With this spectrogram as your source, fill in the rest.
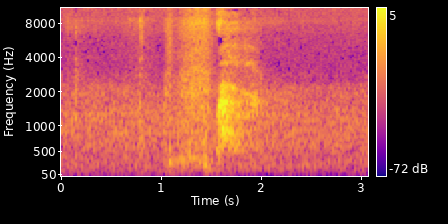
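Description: A young man sighs into his hand.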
